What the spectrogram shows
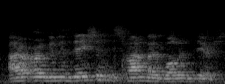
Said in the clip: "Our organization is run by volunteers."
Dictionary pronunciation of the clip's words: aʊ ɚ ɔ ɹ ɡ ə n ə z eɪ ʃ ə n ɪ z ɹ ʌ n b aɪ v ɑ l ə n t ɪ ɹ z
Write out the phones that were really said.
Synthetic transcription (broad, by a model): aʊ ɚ ɔ ɹ ɡ ə n ə z eɪ ʃ ə n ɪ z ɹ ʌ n b aɪ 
